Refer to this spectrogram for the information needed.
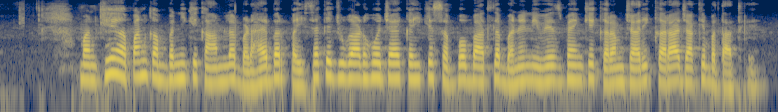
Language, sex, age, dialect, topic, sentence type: Chhattisgarhi, female, 31-35, Eastern, banking, statement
